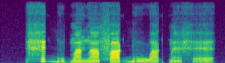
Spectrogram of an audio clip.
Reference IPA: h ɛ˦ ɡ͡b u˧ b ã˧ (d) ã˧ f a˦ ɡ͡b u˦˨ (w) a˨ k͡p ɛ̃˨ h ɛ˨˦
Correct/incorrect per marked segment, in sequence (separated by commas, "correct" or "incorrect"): correct, correct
